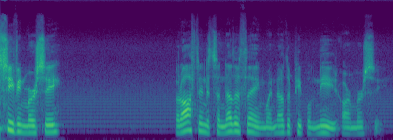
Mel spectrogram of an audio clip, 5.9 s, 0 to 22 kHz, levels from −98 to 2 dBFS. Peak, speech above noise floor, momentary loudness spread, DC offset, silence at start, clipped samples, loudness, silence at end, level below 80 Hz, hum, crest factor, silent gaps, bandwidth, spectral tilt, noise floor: -10 dBFS; 29 dB; 12 LU; under 0.1%; 0 s; under 0.1%; -31 LUFS; 0.25 s; -88 dBFS; none; 22 dB; none; over 20 kHz; -3 dB/octave; -61 dBFS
